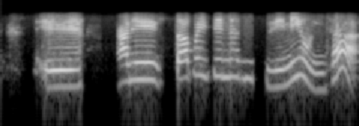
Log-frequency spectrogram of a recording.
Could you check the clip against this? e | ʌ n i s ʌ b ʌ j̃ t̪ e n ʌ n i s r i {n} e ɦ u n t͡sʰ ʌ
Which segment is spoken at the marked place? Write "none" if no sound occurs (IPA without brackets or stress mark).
n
